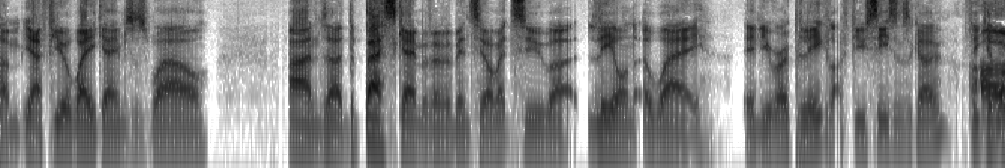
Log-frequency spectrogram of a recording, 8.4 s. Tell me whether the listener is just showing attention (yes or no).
yes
